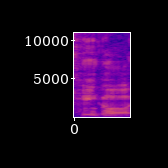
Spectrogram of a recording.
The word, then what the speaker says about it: kugel: who says kegel and who says kegel is usually the polish was the polish pronunciation and kugel was more the lithuanian or lit fish but for um for our sake we'll say kugel because most people are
